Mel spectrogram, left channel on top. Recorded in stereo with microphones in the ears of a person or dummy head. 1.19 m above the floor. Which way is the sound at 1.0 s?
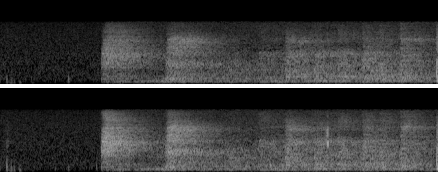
40° right (ahead or behind).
